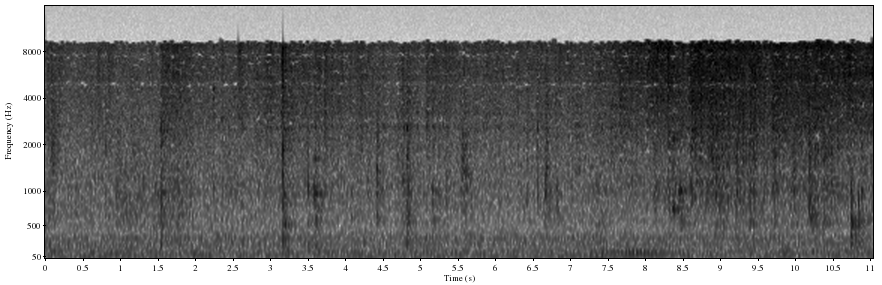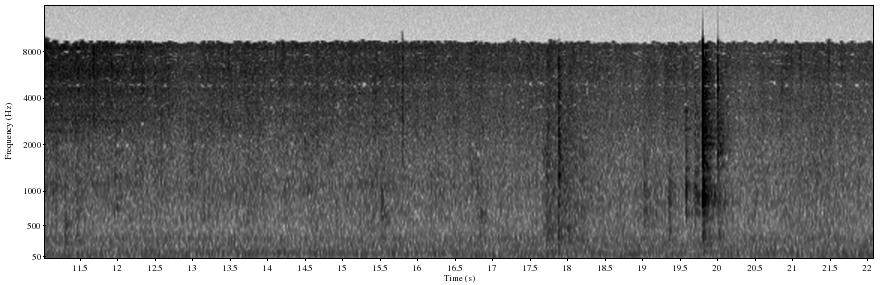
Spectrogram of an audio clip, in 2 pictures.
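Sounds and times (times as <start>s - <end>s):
food sizzling in oil: 0.4s - 17.6s.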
